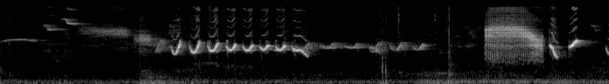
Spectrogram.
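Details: Common iora singing loudly as a lure for other birds: a rapid wavering trill of whistled notes, a few separate whistles, then a loud rasping burst and final sharp notes.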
